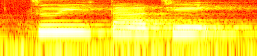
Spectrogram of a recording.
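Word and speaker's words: 一日: À, tsuitachi. Tsuitachi, mùng 1, tsuitachi.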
